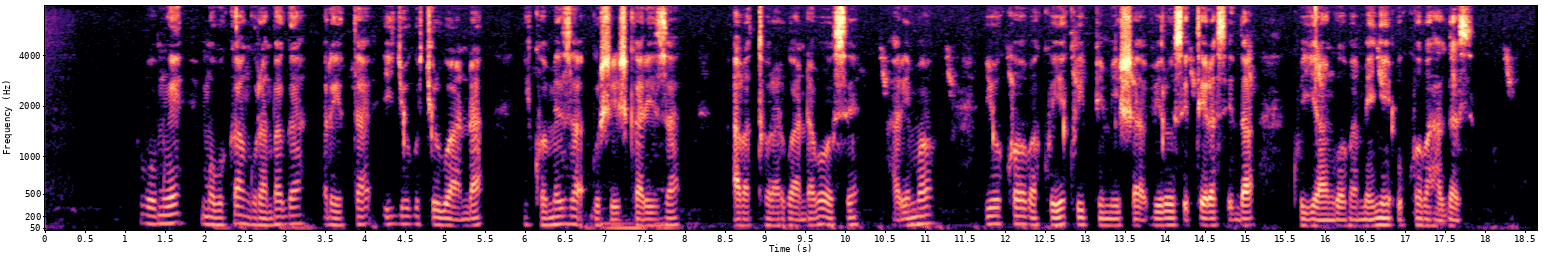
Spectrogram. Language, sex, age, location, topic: Kinyarwanda, male, 18-24, Nyagatare, health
